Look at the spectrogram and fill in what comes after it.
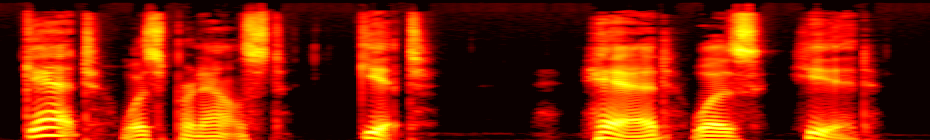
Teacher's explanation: Another linguistic feature shared by East Anglia and New England was a confusion of the short e and I sounds in many words.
